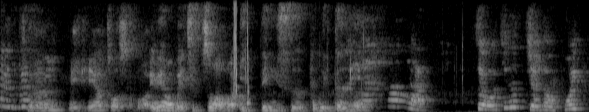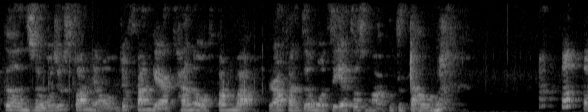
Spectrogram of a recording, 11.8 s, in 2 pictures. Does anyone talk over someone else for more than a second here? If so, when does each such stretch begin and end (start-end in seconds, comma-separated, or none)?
none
